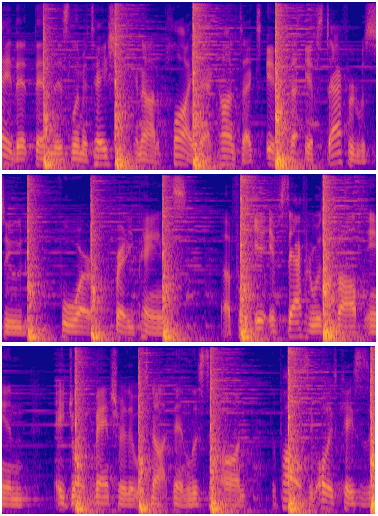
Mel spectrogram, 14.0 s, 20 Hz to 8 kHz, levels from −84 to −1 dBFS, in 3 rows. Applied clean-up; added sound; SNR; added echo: none; Tools; -4 dB; none.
